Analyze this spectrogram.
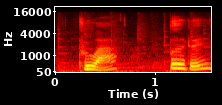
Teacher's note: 뿌를 발음할 때 부를 발음할 때보다 입술에 힘이 더 많이 들어가고 소리가 더 높게 납니다. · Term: 된소리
